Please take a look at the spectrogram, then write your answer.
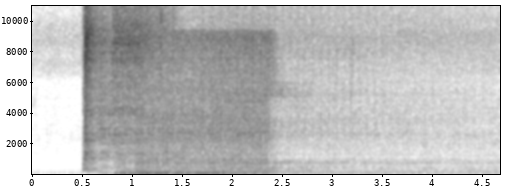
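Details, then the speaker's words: Cold start on an 89 GT with a 2.9 engine, not started for about a week. It cranks and catches with a sharp metallic chatter that fades within two seconds into a steady idle once oil reaches the top: brief valvetrain chatter. "you hear that 2.9 chatter when you first started up and just went away that quick so they're notorious for that as soon as that oil gets up there it goes right away"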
